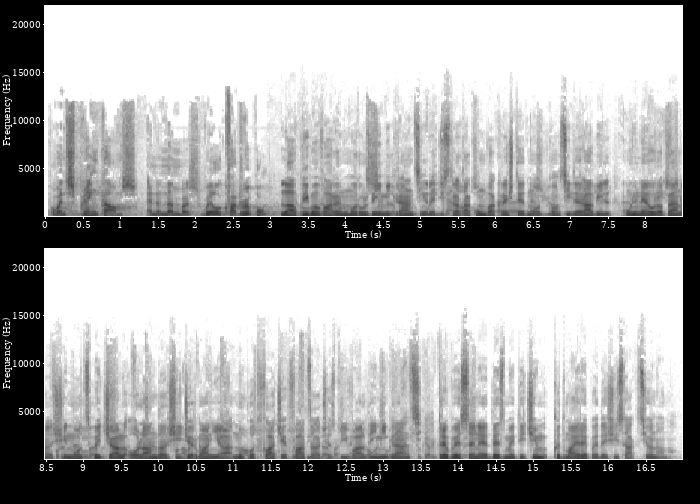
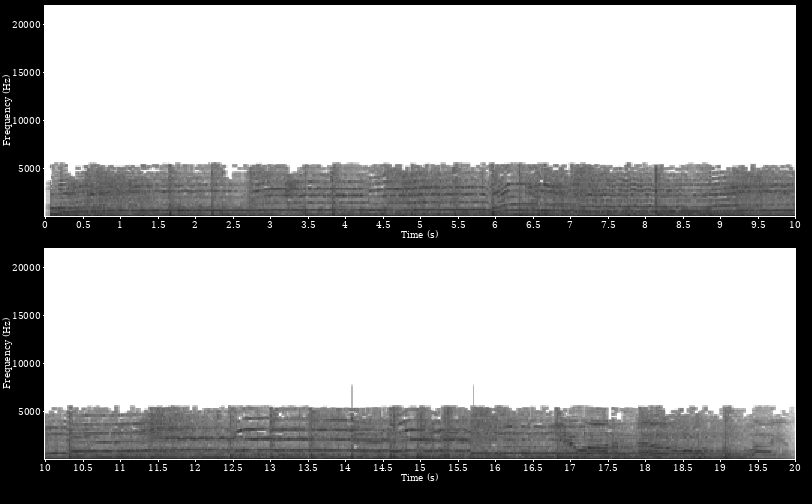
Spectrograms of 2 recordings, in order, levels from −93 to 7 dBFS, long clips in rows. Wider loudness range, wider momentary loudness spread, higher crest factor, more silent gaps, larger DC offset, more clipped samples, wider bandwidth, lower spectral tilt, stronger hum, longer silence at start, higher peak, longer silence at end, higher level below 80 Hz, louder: about the same, 3 LU vs 2 LU; first, 7 LU vs 2 LU; about the same, 18 dB vs 14 dB; neither; neither; neither; first, 13.5 kHz vs 5.8 kHz; second, -5.5 dB/octave vs -10.5 dB/octave; neither; about the same, 0.05 s vs 0.05 s; second, -6 dBFS vs 0 dBFS; about the same, 0.15 s vs 0.05 s; second, -58 dBFS vs -24 dBFS; second, -24 LUFS vs -14 LUFS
